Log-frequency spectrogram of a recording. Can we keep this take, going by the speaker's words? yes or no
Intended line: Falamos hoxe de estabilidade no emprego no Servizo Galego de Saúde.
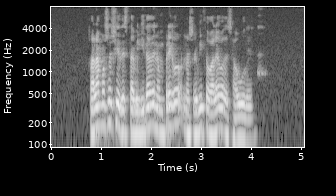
yes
